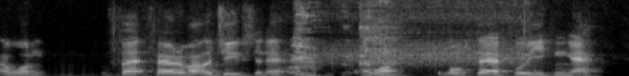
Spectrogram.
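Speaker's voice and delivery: plain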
